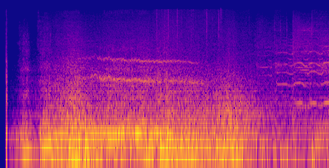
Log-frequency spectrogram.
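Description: A car engine revving hard with a tyre squeal, then electric guitar music begins near the end.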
